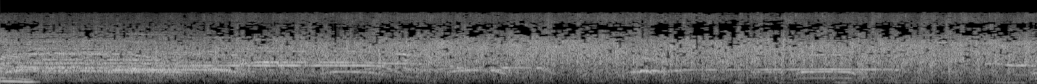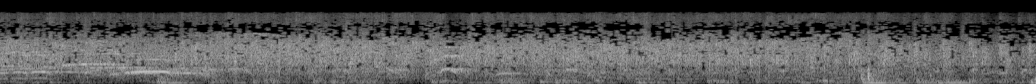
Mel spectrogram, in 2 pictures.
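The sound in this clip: A studio audience gives steady, loud applause that lasts the whole time as guests come out on a live show.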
